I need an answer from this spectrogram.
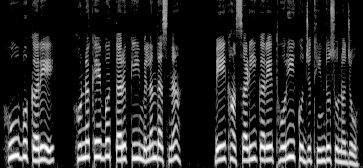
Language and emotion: Sindhi, neutral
